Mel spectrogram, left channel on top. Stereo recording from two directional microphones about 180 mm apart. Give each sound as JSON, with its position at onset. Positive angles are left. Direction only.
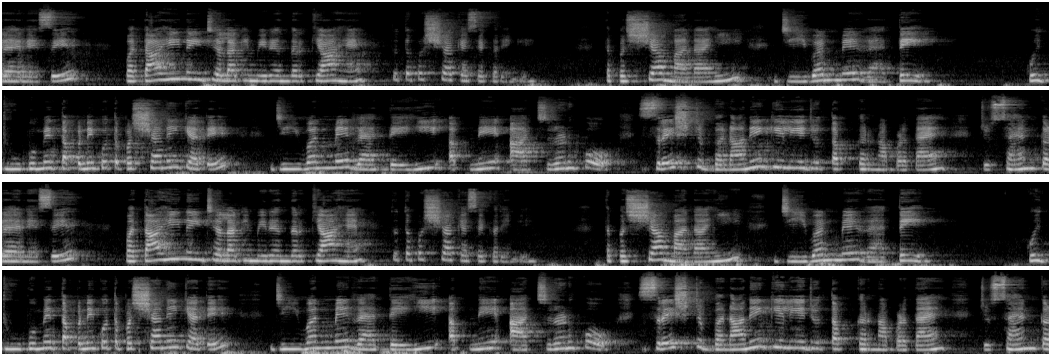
{"t": 0.0, "sound": "a woman's voice", "side_deg": -50}
{"t": 10.2, "sound": "a woman's voice", "side_deg": -50}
